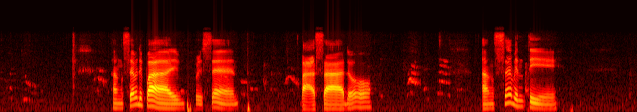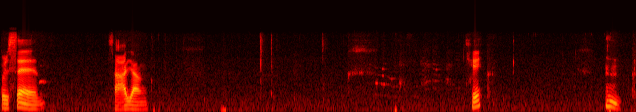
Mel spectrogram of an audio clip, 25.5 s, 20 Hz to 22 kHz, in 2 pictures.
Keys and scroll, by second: 0.0-1.0 typing, 1.3 Return, 2.9 7, 3.8 5, 4.8 Tab, 5.6-8.4 typing, 8.6 Return, 9.7-10.6 typing, 12.9 shift+5, 13.2 Tab, 15.4-16.7 typing, 17.7-18.8 typing, 19.0 Return.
